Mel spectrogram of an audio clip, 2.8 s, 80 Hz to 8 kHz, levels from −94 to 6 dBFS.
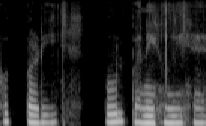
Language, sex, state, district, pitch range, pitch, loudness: Hindi, female, Bihar, Supaul, 165-185 Hz, 175 Hz, -27 LUFS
